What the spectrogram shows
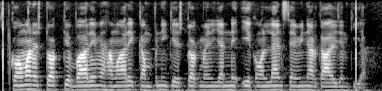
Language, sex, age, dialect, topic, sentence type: Hindi, male, 18-24, Awadhi Bundeli, banking, statement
